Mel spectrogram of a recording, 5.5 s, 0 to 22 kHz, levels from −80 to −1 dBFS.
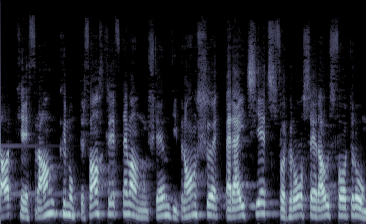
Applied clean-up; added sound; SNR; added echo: classical method log-MMSE.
